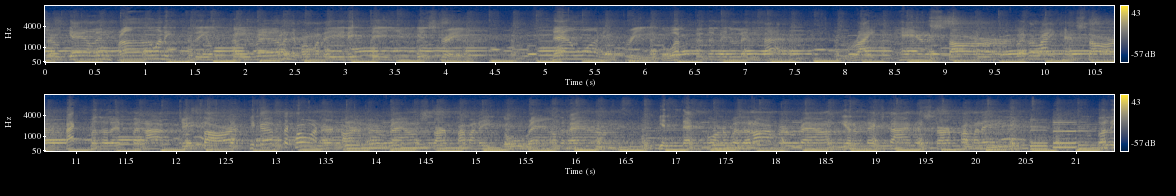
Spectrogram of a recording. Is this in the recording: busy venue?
yes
